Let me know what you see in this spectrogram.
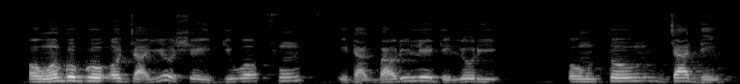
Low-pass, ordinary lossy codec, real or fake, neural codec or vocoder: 14.4 kHz; MP3, 48 kbps; real; none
